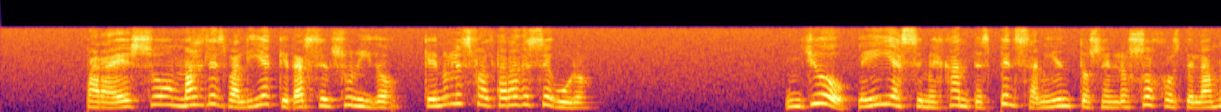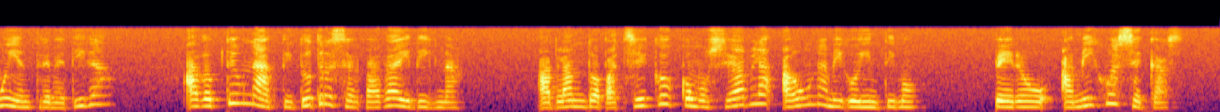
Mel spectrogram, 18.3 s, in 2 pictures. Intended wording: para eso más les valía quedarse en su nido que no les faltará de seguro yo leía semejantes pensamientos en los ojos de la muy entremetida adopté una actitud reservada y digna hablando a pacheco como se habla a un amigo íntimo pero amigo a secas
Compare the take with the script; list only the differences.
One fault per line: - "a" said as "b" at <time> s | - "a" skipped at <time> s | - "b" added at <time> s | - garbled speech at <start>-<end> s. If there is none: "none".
none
